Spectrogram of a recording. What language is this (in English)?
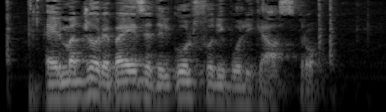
Italian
